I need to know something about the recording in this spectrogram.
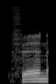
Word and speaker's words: Phen: we have now yeah um but yeah so Finn I always kind of liked I I have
